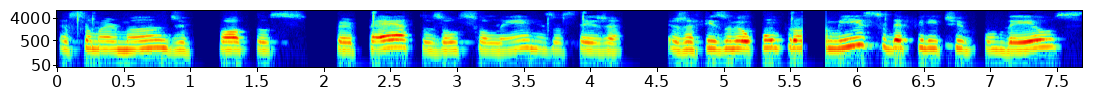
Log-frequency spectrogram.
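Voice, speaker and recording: A woman speaks at a fairly slow pace in a fairly high voice with a dark, mellow tone and fairly even intonation, recorded with a dry, close sound and no echo. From Brazil, Cuiabá (Mato Grosso). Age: 30s. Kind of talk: interview.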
